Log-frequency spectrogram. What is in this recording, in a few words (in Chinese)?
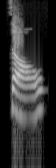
"走", chino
